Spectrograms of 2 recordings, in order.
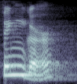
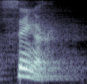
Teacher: Now, we say finger, we say the G. Younger, again with the G, but singer, no G.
